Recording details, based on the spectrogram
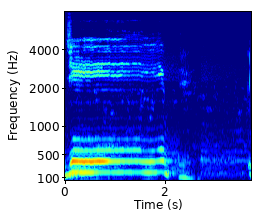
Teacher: جیم کو ادا کرتے وقت ناک سے نہ نکالیں، بلکہ جیم کے درمیان میں یا ہے اور یا کا مخرج وسط زبان اس کے مقابل اوپر کا تالو ہے، ناک سے اس کو نہ ادا کرو۔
